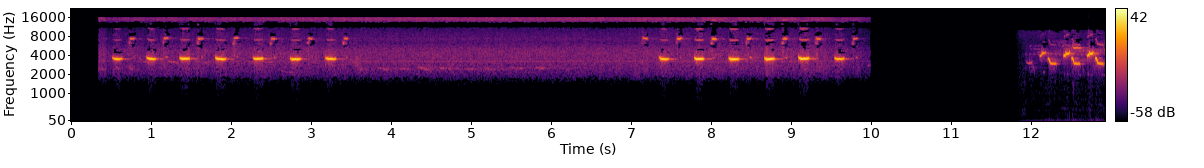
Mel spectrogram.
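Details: Great tit (Parus major) in varying postures with different songs, repeating a single pure whistled note about twice a second in runs of six or seven. After a pause the runs resume, and a quicker, varied warbling phrase starts near the end.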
